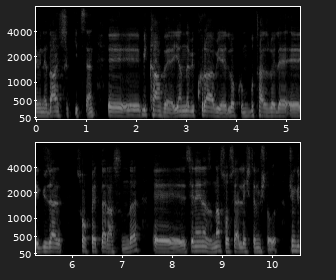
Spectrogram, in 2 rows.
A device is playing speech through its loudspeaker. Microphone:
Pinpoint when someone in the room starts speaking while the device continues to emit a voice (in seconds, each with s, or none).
none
